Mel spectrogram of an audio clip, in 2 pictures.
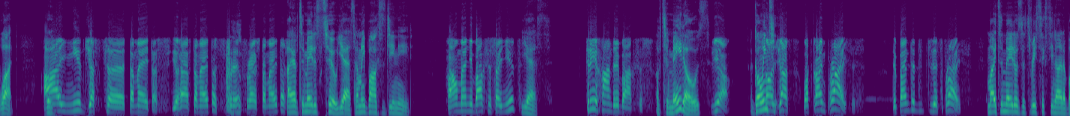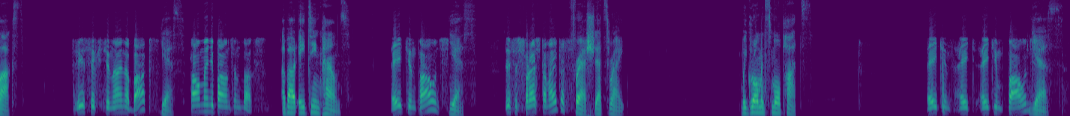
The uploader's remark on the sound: …'s Personal Prank Phone Calls Collection.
